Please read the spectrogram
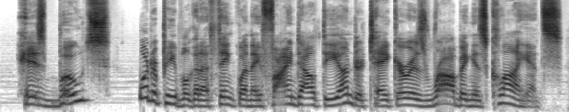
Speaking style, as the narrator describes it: Old Joe growled

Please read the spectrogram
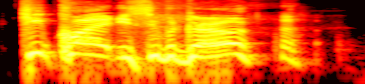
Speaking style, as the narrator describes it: Snape shouted, looking suddenly quite deranged

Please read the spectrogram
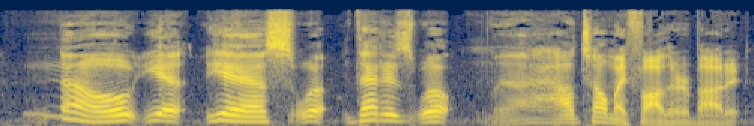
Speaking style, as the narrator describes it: stammered Tom

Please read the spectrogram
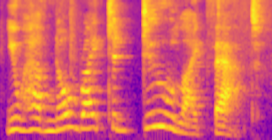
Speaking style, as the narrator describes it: Olive cried out

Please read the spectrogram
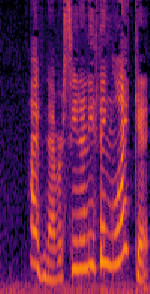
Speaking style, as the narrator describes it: exclaimed the clown

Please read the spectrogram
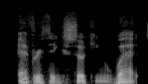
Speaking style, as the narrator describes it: Suki snapped

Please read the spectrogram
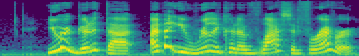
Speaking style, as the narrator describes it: exclaimed Duck

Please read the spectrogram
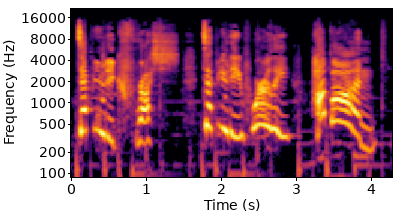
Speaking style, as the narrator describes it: exclaimed Officer Carl

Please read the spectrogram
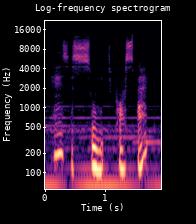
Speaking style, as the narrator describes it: muttered Jo

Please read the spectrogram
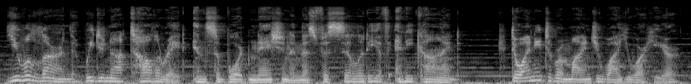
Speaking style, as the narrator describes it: snapped

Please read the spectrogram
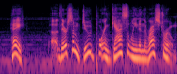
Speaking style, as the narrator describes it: almost incoherently shouted

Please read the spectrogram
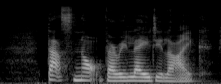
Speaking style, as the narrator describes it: she said

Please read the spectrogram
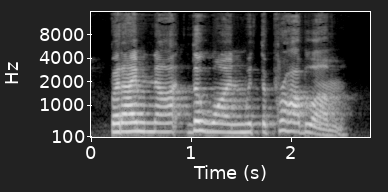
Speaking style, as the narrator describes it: through tears and disdain and yelled

